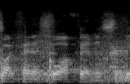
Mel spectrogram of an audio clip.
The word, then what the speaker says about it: guaifenesin: And then if you have a wet cough, that could be any product that contains guaifenesin. I always mispronounce. – Guaifenesin.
